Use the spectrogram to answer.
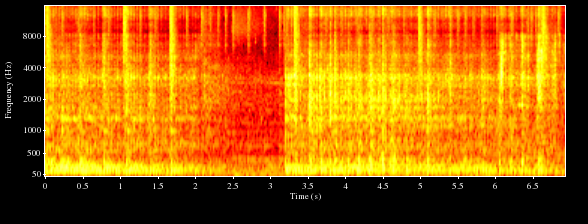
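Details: Yamaha RX135 two-stroke (Tiger E4 series block) with a size-50 piston, before teardown: hollow, uneven knocking under the exhaust note at idle sharpens on throttle blips, pointing to a worn, slapping piston. A new piston or rebore is planned.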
